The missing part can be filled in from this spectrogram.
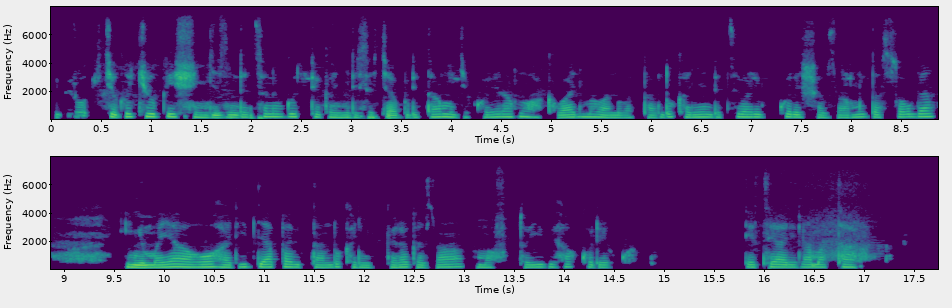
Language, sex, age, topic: Kinyarwanda, female, 25-35, finance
